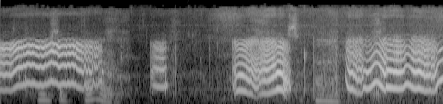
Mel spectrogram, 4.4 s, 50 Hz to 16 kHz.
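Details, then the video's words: The first-born Dachshund puppy, a male, calls right after birth with wavering, squealing whimpers that rise and fall in pitch, broken into short bursts, while a low human voice murmurs briefly in the background. "Dachshund 1st Puppy Birth"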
